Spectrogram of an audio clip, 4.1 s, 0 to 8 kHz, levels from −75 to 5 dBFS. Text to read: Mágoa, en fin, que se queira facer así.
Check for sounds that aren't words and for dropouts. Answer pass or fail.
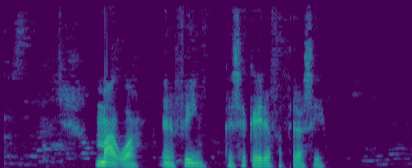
fail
